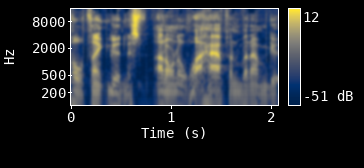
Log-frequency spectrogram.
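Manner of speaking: usual speaking voice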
